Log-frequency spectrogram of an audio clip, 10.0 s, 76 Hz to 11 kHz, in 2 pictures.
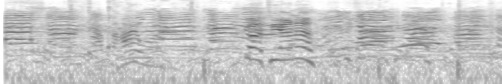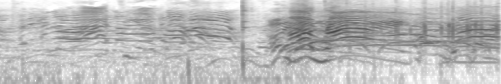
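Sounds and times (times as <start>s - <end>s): children chattering and calling out: 0.1s - 7.8s
bat striking softball: 7.4s - 7.9s
children cheering: 7.9s - 10.0s.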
